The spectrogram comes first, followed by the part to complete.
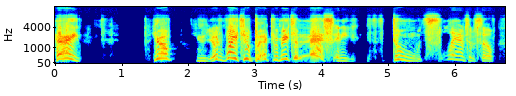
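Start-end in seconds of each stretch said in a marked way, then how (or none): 0.0-4.2 loud, high-pitched shout in a character voice. Voicing a character shouting while flying at a big target: shouting in character. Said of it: "Lance shouting".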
